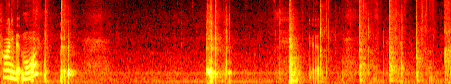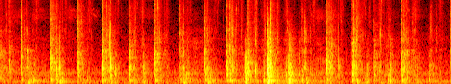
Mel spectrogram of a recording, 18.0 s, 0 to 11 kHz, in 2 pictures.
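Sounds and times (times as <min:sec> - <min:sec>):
potato masher squishing: 0:06.2 - 0:18.0.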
